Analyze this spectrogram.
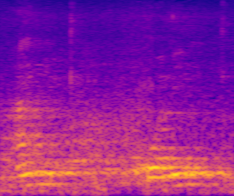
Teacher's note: فمخرج هذه الغنة من الخياشيم والنون التي تخرج من طرف اللسان هي التي خفيت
